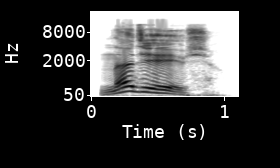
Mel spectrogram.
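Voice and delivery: playfully bold. Vigmar answers Asfald's parting words, cheeky. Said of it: "задорно ответил Вигмар".

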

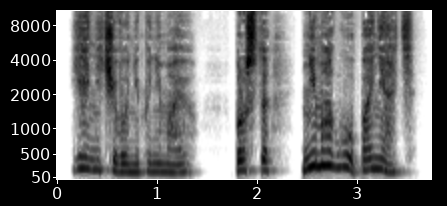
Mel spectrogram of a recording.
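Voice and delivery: ordinary delivery

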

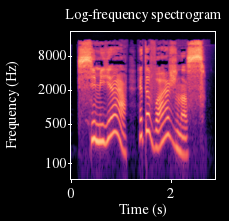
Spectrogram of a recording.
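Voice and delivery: firm, curt, insistent tone, cut off short. Nagina cuts off Erik's request and insistently adds a remark. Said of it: "отрезала Нагина и настоятельно добавила".

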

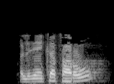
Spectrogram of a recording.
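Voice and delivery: ordinary delivery

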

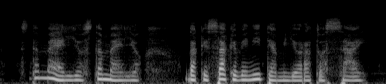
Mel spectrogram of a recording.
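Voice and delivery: plain reading voice

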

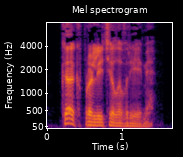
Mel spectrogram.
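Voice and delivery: ordinary delivery, nothing marked

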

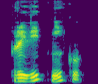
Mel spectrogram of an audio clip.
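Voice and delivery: plain

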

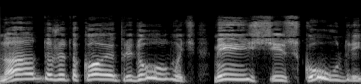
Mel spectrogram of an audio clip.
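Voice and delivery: shrill, thin, cross, very high irritated voice. A woman hurrying away down the corridor repeats to herself, in a thin angry voice. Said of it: "тонким, сердитым голосом".

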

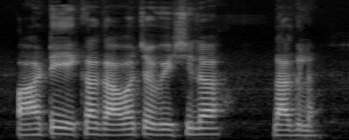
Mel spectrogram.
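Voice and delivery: ordinary delivery

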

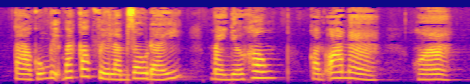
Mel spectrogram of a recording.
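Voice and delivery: plain reading voice

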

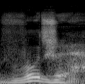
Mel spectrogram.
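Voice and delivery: low grumbling mutter, under the breath. After a call ordering him into the office on sunday, the narrator is muttering. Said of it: "пробормотал я".

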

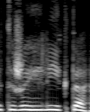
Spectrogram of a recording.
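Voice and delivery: whispering. Laurie answers the narrator's question, whispering. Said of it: "прошептала она".

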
